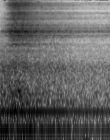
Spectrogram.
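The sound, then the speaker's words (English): A person takes a deep breath in: a short, soft, airy hiss that fades quickly over a steady low hum. “Take another deep breath in and release. And one more time, deep breath in.”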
